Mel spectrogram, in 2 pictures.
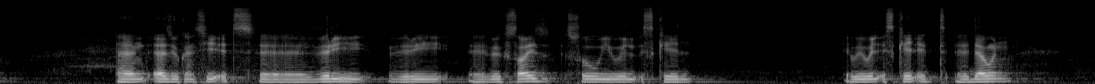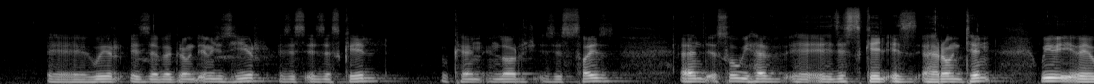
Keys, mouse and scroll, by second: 0.0-15.9 middle drag, 15.9-21.8 drag.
